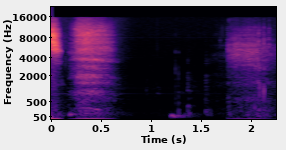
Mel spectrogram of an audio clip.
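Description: A woman's breathy sigh into a close microphone, then a pause and a second, fainter breath near the end.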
